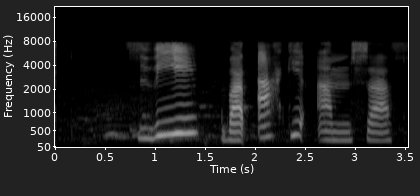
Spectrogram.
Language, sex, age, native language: Icelandic, female, 9, Icelandic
